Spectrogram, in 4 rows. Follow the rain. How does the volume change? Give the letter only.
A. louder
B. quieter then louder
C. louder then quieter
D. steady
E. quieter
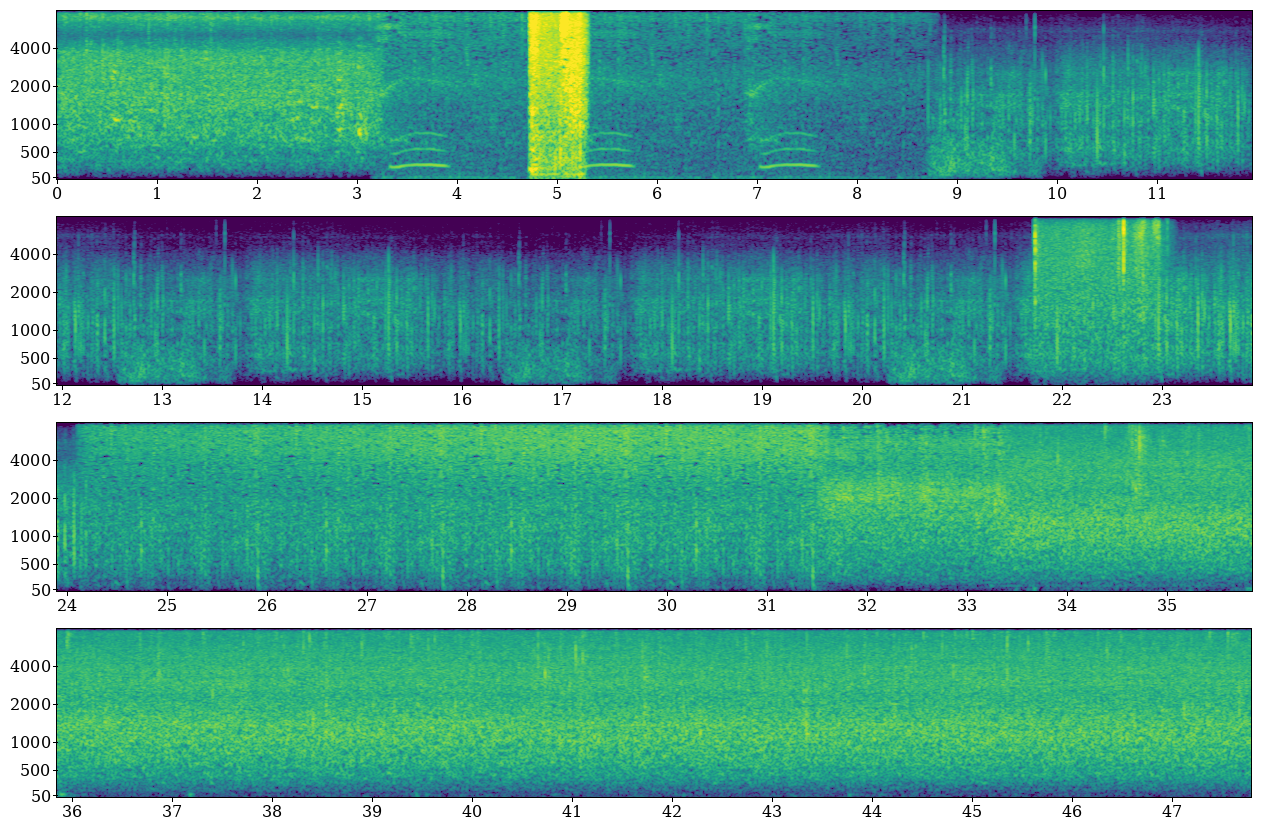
B.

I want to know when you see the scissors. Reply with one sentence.
The scissors can be heard from 4.7 to 5.3 s, from 21.7 to 23.1 s and from 33.2 to 35.5 s.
